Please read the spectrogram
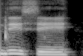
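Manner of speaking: normal talking voice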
